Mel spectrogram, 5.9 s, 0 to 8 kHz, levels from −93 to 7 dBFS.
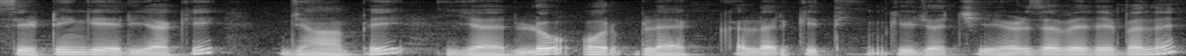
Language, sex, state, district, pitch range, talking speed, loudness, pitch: Hindi, male, Chandigarh, Chandigarh, 100-120 Hz, 160 wpm, -15 LUFS, 105 Hz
